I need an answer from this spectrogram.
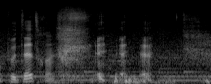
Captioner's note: laughs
